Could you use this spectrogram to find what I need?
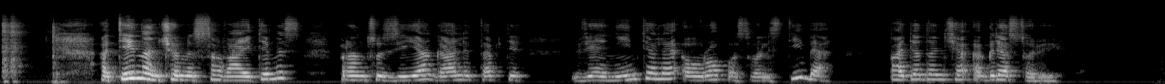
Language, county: Lithuanian, Kaunas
